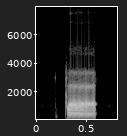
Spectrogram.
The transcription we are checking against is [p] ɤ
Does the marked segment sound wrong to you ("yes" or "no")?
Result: no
